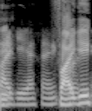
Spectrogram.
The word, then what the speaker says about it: Feige: It's Kevin Feige or something like that. F-E-I-G. – Feige.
